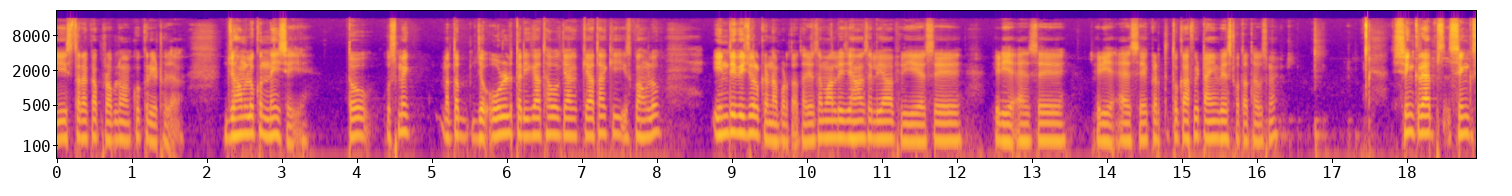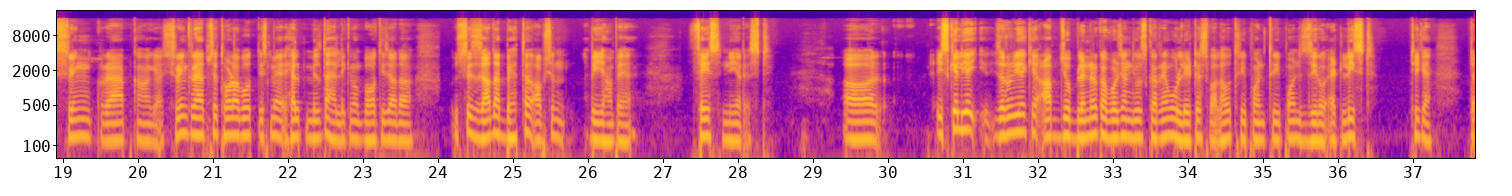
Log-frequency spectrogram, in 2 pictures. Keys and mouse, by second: 2.7 ctrl+z, 6.3 click, 6.4-8.0 middle drag, 8.0 click, 8.1 middle click, 8.9-9.9 drag, 9.9-12.1 shift+middle drag, 10.6 e, 12.1 click, 12.2-13.6 middle drag, 12.3 f, 13.6 click, 13.7-18.4 middle drag, 13.8 f, 15.5 ctrl+z, 15.7 ctrl+z, 16.0 ctrl+z, 16.8 ctrl+z, 18.4-23.3 drag, 23.3-26.4 ctrl+alt+middle drag, 26.4-36.1 drag, 36.1-37.8 middle drag.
